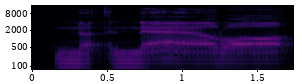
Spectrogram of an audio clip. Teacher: the first med for the na is a tarqiq. You recite it with flat, but the second one, because it's the med is for ra, you recite it with tafkhim.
